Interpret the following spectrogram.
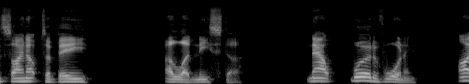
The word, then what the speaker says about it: Lanista: up to be a Lanista. Now, word of warning, I have an accent. You may have noticed. I'm going to be talking fast and I will wind up pronouncing this as Lannister. So when I do that,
